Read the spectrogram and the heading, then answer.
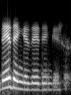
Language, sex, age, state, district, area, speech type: Hindi, female, 30-45, Uttar Pradesh, Bhadohi, rural, conversation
